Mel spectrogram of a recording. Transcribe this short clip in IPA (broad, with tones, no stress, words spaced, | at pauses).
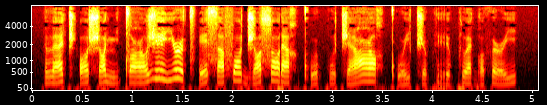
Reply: ðæ˩˥t͡ʃʼɔ˩˥ ʃɒ˩˧˩nʲe˩˧˩tʲ ʕɔ˩˥ʒe˥˧ jə˞˥˧t͡sʼe˩˥sa˩˥f ɔ˩˧˩d͡ʒɒ˩˥ sɔ˥˧ɾæ˩˧˩χkʷʼə˞˩˧˩ kʷɘ˩˥t͡ʃæ˩˥ ʕɒ˥˧χ kʷʼə˞˩˥jt͡ʃə˞˩˥kʷrʲɔ˩˥kʷ ɾæ˩˧˩ɡɔ˩˥θə˞˩˥j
